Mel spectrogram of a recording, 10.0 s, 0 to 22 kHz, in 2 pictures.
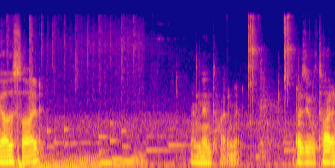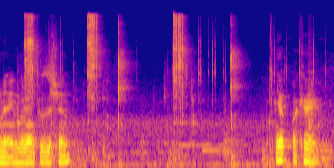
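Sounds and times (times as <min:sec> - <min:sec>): hand driver ratcheting and clicking: 0:05.3 - 0:08.6.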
